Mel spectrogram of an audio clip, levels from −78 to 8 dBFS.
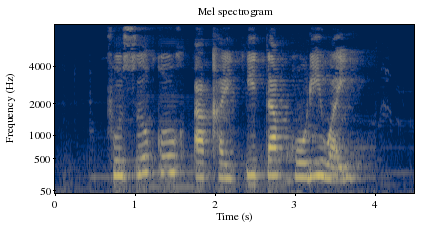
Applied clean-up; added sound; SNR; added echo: neural separator model SepFormer DNS4.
